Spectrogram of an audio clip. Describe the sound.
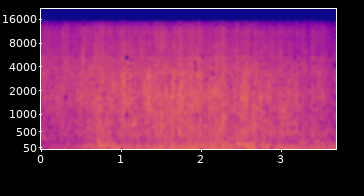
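Audience applause at a Chinese crosstalk comedy stage show, steady and dense throughout as a performer is welcomed on.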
